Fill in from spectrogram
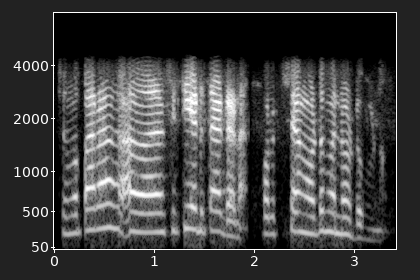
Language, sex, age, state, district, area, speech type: Malayalam, female, 45-60, Kerala, Pathanamthitta, rural, conversation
